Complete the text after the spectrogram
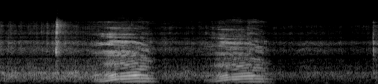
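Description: A cow moos loudly, twice.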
